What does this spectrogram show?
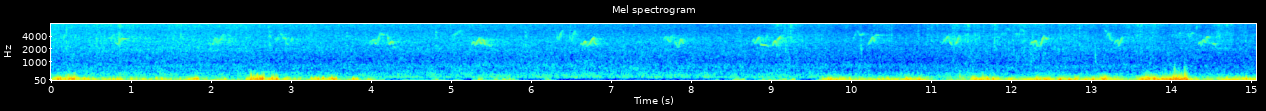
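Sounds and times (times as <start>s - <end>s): wind rumbling on microphone: 0.0s - 4.3s, 8.6s - 15.0s.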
